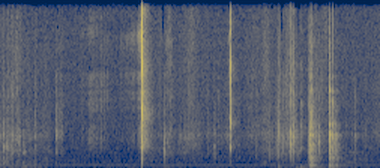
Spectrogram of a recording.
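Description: Scissors snip through water-soluble stabilizer right beside satin embroidery stitching on faux leather, giving a few sharp, close cuts and a quick cluster of crisp snips, with soft crinkling between them and no talk.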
